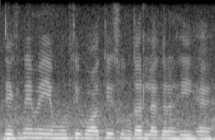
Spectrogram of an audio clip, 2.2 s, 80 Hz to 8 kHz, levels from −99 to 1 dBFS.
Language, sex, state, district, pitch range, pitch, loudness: Hindi, male, Chandigarh, Chandigarh, 200-225 Hz, 215 Hz, -15 LUFS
